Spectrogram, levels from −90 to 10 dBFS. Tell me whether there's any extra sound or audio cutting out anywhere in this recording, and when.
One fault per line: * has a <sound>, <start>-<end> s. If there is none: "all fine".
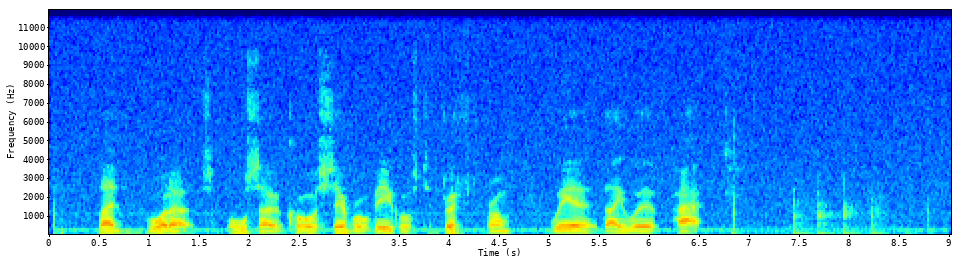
* has a thud, 7.4-8.4 s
